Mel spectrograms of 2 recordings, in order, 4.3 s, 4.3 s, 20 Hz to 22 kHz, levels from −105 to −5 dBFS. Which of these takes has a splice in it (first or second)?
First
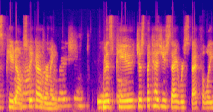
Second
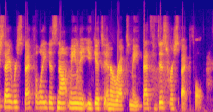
first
